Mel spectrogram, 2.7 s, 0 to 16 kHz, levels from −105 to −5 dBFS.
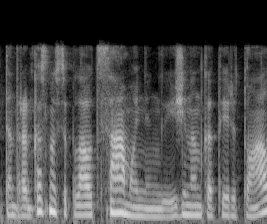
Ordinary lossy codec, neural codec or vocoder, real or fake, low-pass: Opus, 64 kbps; none; real; 7.2 kHz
